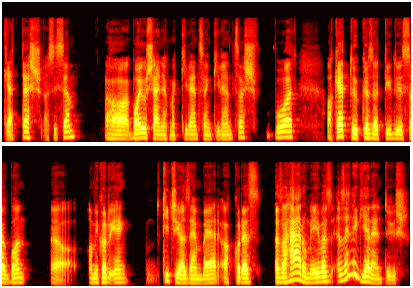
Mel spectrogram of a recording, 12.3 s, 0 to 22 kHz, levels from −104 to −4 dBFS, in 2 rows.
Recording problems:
none

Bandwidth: 13.5 kHz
